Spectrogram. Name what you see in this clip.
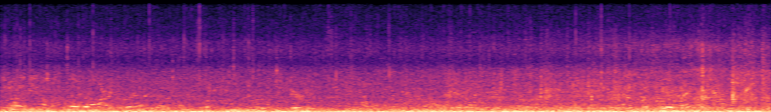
person or small group talking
